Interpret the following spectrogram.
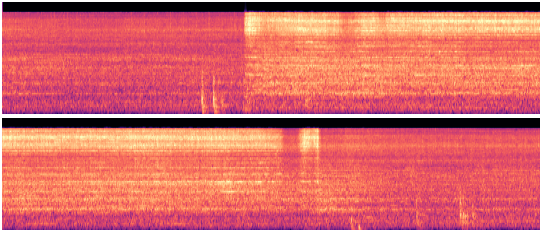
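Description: Band sawmill running, its blade cutting through a teak board: a loud, hissing saw cut starts suddenly about four seconds in and lasts about eight seconds, with the machine running more quietly before and after the cut.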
